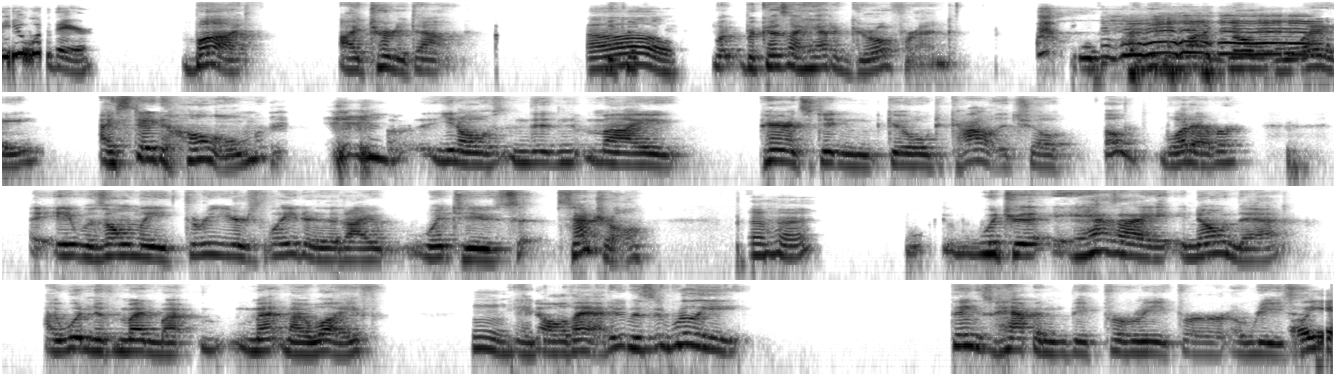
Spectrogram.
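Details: Aphasia in an adult male, acquired after a traumatic brain injury from a bike accident without a helmet and a month-long coma, about four and a half years post injury; ongoing aphasia.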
